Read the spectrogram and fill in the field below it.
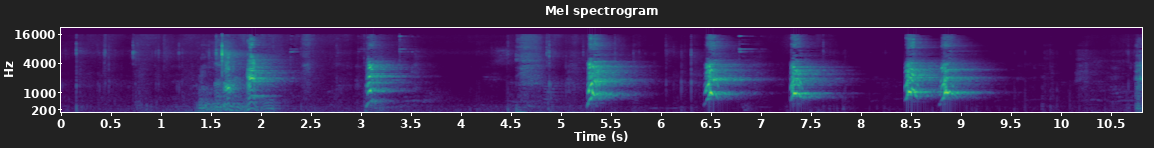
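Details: Westie puppies Rocky and Rudy, West Highland White Terriers, wrestling over a toy indoors; a run of loud, sharp barks and yaps, some doubled, with pauses of about a second between them and brief growly scuffling at the start.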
